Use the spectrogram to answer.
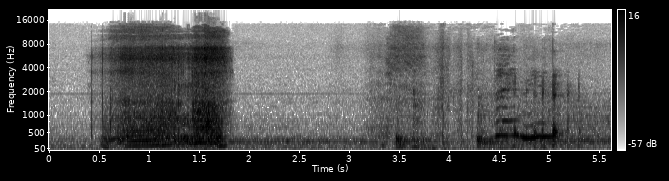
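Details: Girlfriend (jokingly called a panther) passed out snoring: loud rasping breaths with a grating, whistling edge in bursts between quieter pauses.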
